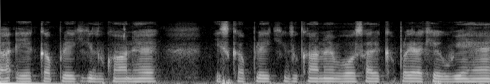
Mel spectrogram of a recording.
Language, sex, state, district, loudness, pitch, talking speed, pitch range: Hindi, male, Jharkhand, Deoghar, -20 LUFS, 135 Hz, 195 wpm, 135-140 Hz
